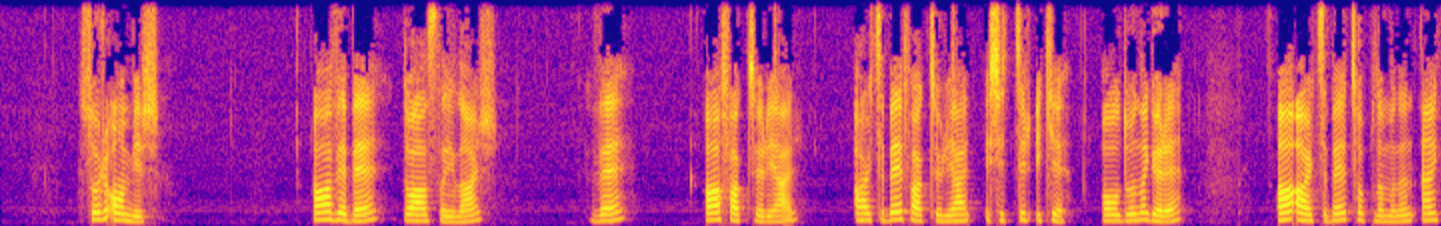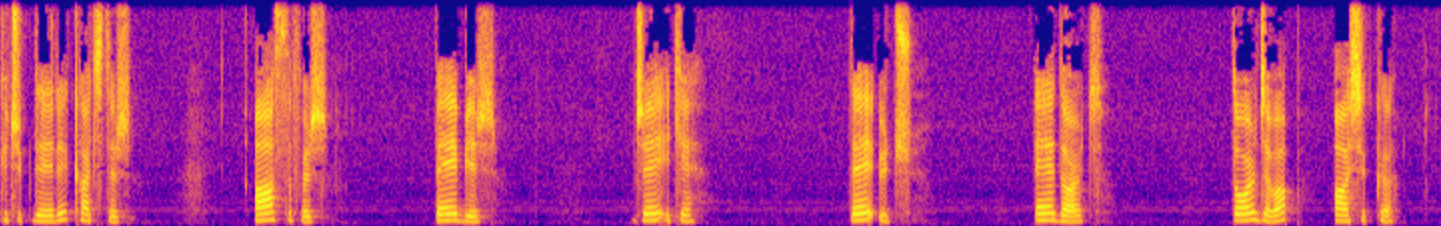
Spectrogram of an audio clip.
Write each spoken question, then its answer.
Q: A ve B doğal sayılar ve A faktöriyel artı B faktöriyel eşittir 2 olduğuna göre A artı B toplamının en küçük değeri kaçtır?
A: Doğru cevap A şıkkı.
